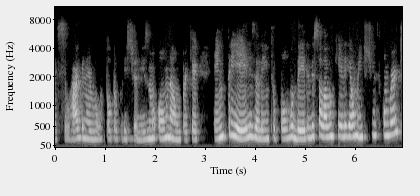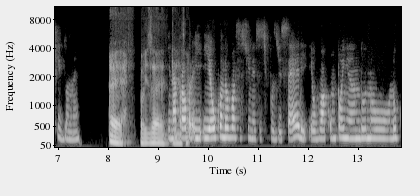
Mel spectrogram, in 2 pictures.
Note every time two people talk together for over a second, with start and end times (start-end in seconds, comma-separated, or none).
none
